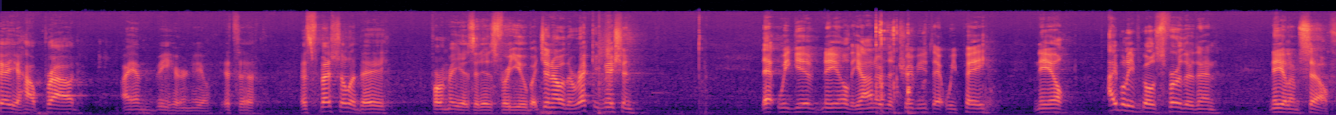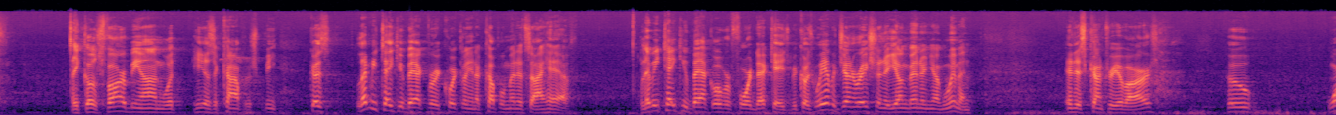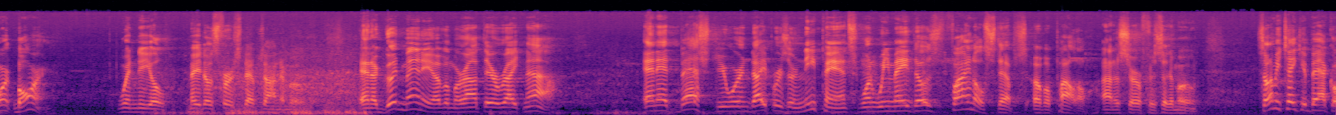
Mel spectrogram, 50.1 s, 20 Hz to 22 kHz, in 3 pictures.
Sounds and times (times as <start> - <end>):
Male speech, man speaking: 0.0 - 8.0, 9.5 - 15.3, 15.9 - 16.8, 17.6 - 23.9, 24.7 - 28.9, 30.0 - 31.2, 32.0 - 32.4, 33.3 - 34.1, 34.9 - 37.3, 37.9 - 40.4, 41.4 - 48.4, 49.1 - 50.1
Narration, monologue: 0.0 - 50.1.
